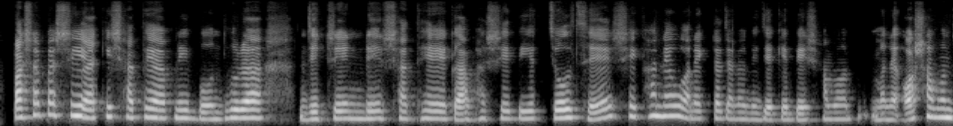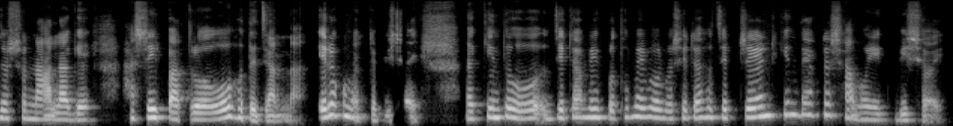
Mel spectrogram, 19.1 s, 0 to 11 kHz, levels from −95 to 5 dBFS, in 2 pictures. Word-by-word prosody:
পাশাপাশি 290 +4 +2 0.2
একই 235 +4 -1
সাথে 225 0 0
আপনি 215 0 -1 0.2
বন্ধুরা 210 +4 +4 0.6
যে 185 - +2
ট্রেন্ড 195 0 -1
এর 200 - -4
সাথে 195 0 -4 0.3
গা 165 0 +4
ভাসিয়ে 200 0 -6
দিয়ে 200 0 -1 0.2
চলছে 215 -3 +4 0.3
সেখানেও 265 +1 +2
অনেকটা 200 0 -5
যেন 185 -1 -5
নিজেকে 170 -1 -3
বেসামাল 180 +2 -4 0.3
মানে 170 0 -2 0.2
অসামঞ্জস্য 225 -3 +2 0.2
না 180 - -2
লাগে, 165 -1 +1 0.4
হাসির 215 +3 +4
পাত্রও 175 +2 +2
হতে 180 -10 +1
চান 140 -1 -3
না। - - -10 0.2
এরকম 275 +3 +4
একটা 195 -11 -9
বিষয়। 315 - -7 0.5
আ - - +1
কিন্তু 235 +1 +3 0.5
যেটা 220 +2 -2
আমি 230 - +2
১ম 205 +4 -6
এই - - 0
বলব 215 -2 -1
সেটা 210 -1 -3
হচ্ছে 230 -1 -2
ট্রেন্ড 245 +4 +4
কিন্তু 305 0 -3
একটা 295 +1 -6
সাময়িক 165 -6 -5 0.2
বিষয়। 160 +1 -8
205 Hz, 140 wpm, -22 LUFS, 180-230 Hz, 0.6 s, বন্ধুরা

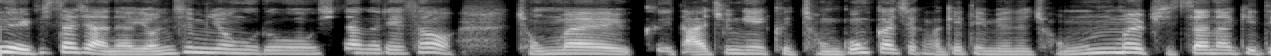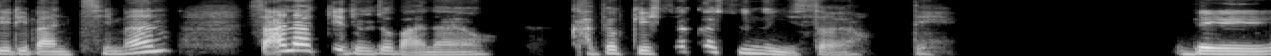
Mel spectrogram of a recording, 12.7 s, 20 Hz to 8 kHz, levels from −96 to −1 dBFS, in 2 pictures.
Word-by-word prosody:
예 235 -6 +8
비싸지 225 +2 +2
않아요. 145 -1 +3
연습용으로 175 - -1
시작을 200 +1 -2
해서 200 +2 +1 0.3
정말 170 +1 +2
그 - - -8
나중에 170 +6 +2
그 150 - -7
전공까지 195 - 0
가게 165 0 -6
되면은 145 -2 -5
정말 215 - +1
비싼 185 +3 +2
악기들이 160 -2 -2
많지만 155 - 0 0.4
싼 315 - +5
악기들도 315 - +2
많아요. 130 +2 -5 0.4
가볍게 175 -2 -1
시작할 270 - -4
수는 175 - -2
있어요. 110 - -8 0.2
네. - - -15 1.1
네. 150 -1 +3
170 Hz, 305 characters per minute, -24 LUFS, 150-210 Hz, 1.1 s, 예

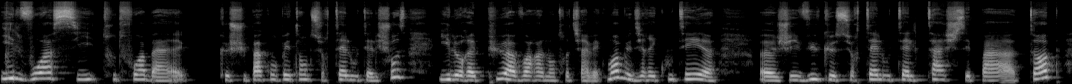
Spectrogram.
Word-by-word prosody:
il 270 -2 +3
voit 270 +4 +3
si 240 -3 +8
toutefois, 230 0 -4
bah, 190 0 -4 0.4
que 200 - -6
je 200 - +1
suis 200 - -8
pas 210 +1 +2
compétente 225 +1 -5
sur 180 -5 -1
telle 215 -3 -2
ou 195 - -8
telle 175 -2 -4
chose. 330 - -2 0.3
Il 225 -1 +1
aurait 195 -1 +1
pu 255 +5 -1
avoir 200 -2 +2
un 190 -1 -5
entretien 180 +1 -6
avec - - -8
moi, 305 +3 +4
me 240 - -2
dire: 195 0 -4
«Écoutez, 230 +3 -1
heu 180 - -1 0.5
heu, 180 -1 +3
j'ai 200 +3 -3
vu 230 +5 0
que 215 -3 -2
sur 200 0 +3
telle 225 -2 0
ou 205 - -10
telle 205 -1 -3
tâche, 220 0 -1
c'est 195 - +1
pas 185 - -2
top», 315 +5 +3
215 Hz, 220 wpm, -24 LUFS, 195-235 Hz, 0.5 s, si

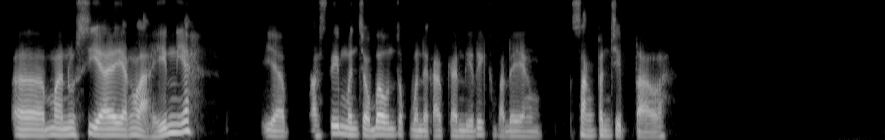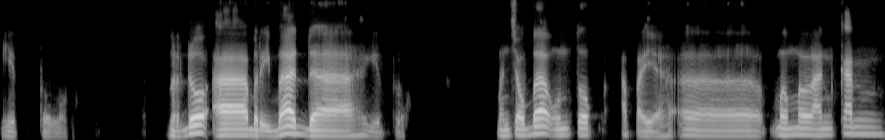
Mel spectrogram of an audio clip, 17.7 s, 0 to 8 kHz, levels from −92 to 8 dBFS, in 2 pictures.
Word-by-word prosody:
eee, 120 -1 0
manusia 130 +1 0
yang 125 +2 -1
lain 125 - -1
ya, 200 +4 0 0.7
ya 115 -3 -3 0.2
pasti 115 +7 -5
mencoba 135 -2 0
untuk 130 0 -6
mendekatkan 110 -1 -6
diri 125 +5 -7
kepada 105 -3 -11
yang 100 -2 -10 0.2
Sang 110 - -4
Pencipta 110 -5 -6
lah. 95 +3 -8 2.2
Gitu. 100 -1 -13 1.3
Berdoa, 125 0 +6
beribadah, 115 -2 +4
gitu. 95 -3 -15 0.9
Mencoba 125 +6 +3
untuk, 130 +1 -2 0.2
apa - - -7
ya, 105 +2 -6
eee, 110 -2 -3 0.2
memelankan, 135 +2 -2
120 Hz, 90 wpm, -22 LUFS, 110-130 Hz, 2.2 s, Berdoa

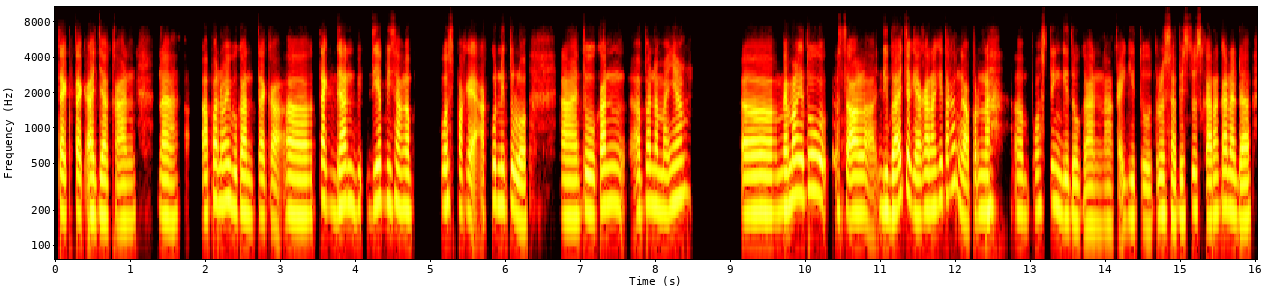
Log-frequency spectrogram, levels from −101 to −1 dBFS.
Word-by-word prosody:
take-take 195 -1 +1
aja 185 -2 +3
kan? 165 +1 -2 0.3
Nah, 180 -3 +1 0.3
apa 190 +6 0
namanya, 240 +1 +1
bukan 200 -2 +2
take 185 0 -2
eee, 185 -1 +3 0.2
take 245 -4 +4
down 230 0 +4
bi 205 - -8
dia 225 +4 +2
bisa 230 -3 -2
ngepos 220 +2 -4
pakai 205 -1 +1
akun 230 +6 -2
itu 220 - -6
loh. 165 0 +1 0.4
Nah 180 -1 +2
itu 195 0 +1
kan 225 +1 +1
apa 200 +5 -2
namanya, 225 +5 -1 0.8
eee, 195 0 +5
memang 225 +6 +4
itu 295 -3 +2 0.2
soal 190 -6 +3
dibajak 205 +8 +4
ya 185 -1 +2
karena 205 0 +4
kita 250 +3 -3
kan 345 - -2
nggak 165 -4 +1
pernah, 195 +2 0 0.3
eee, 190 -1 -3
posting 210 +2 -6
gitu 170 -2 -2
kan 155 -1 -4
nah 155 -1 -6
kayak - - -5
gitu 155 -2 -6
terus 190 +2 -3
habis 175 +1 -3
itu 210 - -3
sekarang 175 0 0
kan 215 0 +2
ada 170 -2 +2
195 Hz, 180 wpm, -23 LUFS, 180-220 Hz, 0.8 s, eee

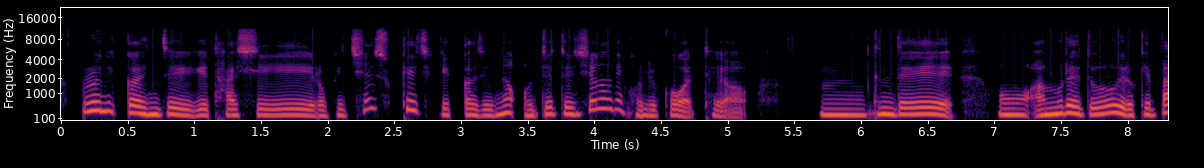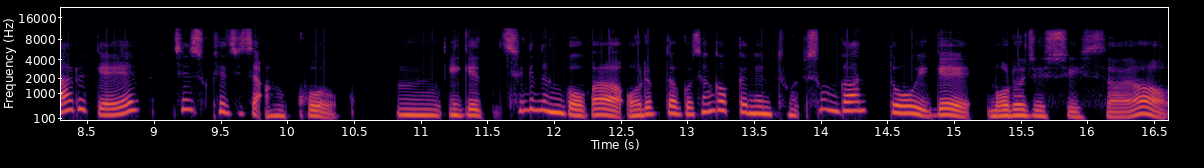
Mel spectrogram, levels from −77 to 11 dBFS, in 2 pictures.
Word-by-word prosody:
그러니까 285 -4 +3
인제 195 -1 +3
이게 170 +2 -2
다시 175 +1 -1
이렇게 160 +2 -4
친숙해지기까지는 195 - -2
어쨌든 200 +4 -1
시간이 330 - -1
걸릴 165 -5 -4
것 - - -3
같아요. - - -3 0.6
음 180 -1 +1
근데 200 -2 +3 0.3
어 185 0 +1
아무래도 205 +4 +3
이렇게 185 -1 +1
빠르게 250 - +1 0.3
친숙해지지 275 -10 -2
않고 155 0 -2 0.4
음 175 -2 0
이게 175 -2 0
치는 310 -5 0
거가 175 -3 +3
어렵다고 200 +6 0
생각되는 255 -3 +1
두 195 -4 -7
순간 305 -2 0 0.2
또 225 -4 +5
이게 170 -3 +2
멀어질 160 0 +2
수 145 - -3
있어요. 135 - 0
190 Hz, 295 characters per minute, -25 LUFS, 170-235 Hz, 0.6 s, 또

